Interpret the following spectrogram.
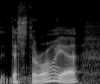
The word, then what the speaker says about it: Destoroyah: There's so many ways to pronounce his name. Well, I'm going to say it the proper way. Godzilla vs. Destoroyah was released on December 9th, 1995, earning just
